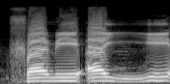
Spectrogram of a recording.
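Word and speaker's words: فبأي: Kemudian fabiayyi alaikuma tukadziban. Fa nafarnya alif mengalirkan nafas. Fabiayyi. Tekan ya-nya tapi dengan lembut karena ya termasuk huruf lin.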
